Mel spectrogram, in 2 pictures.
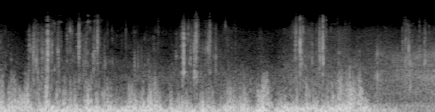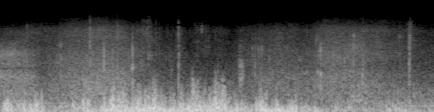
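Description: Strong wind buffeting the microphone, a heavy low rumble, with scattered short clicks and knocks from handling.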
